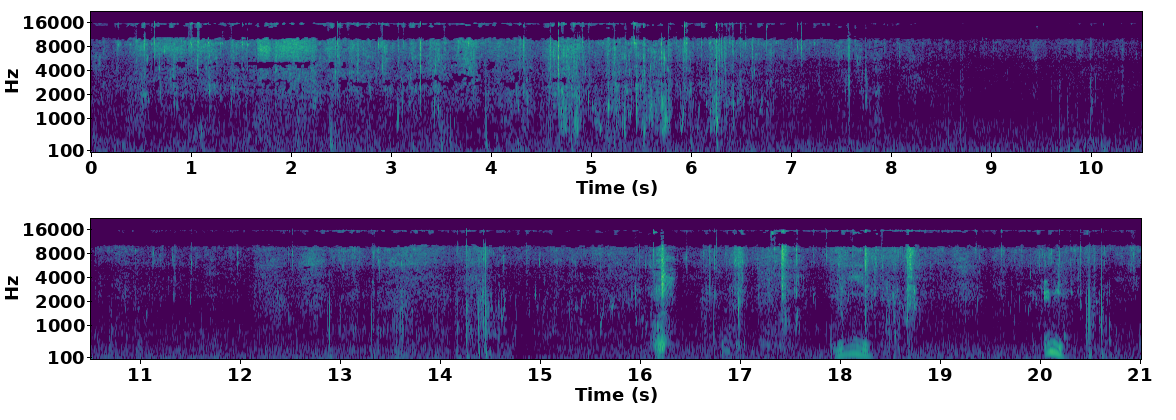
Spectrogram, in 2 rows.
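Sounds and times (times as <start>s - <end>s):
dogs splashing through puddle: 0.0s - 8.6s, 9.5s - 21.0s.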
